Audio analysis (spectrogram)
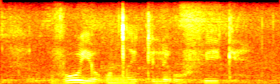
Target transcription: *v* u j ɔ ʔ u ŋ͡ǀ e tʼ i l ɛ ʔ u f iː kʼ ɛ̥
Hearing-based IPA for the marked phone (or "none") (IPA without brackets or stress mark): v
